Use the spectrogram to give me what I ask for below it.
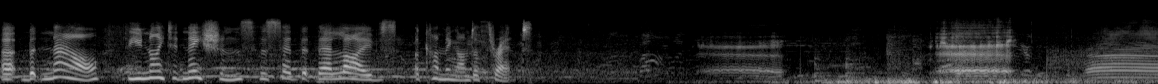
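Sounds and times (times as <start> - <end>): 
speech: 0.0 - 5.4, 9.4 - 10.2
rough outdoor noise: 0.0 - 11.5
sheep and goats bleating in a pen: 7.0 - 7.9, 9.3 - 11.5.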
